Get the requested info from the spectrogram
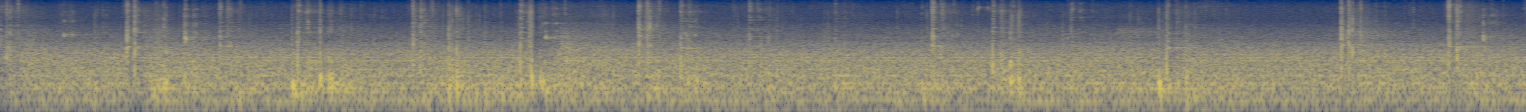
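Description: Badminton rackets striking a shuttlecock back and forth in a long rally, sharp hits every second or two, over a steady murmur of arena crowd noise.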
